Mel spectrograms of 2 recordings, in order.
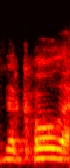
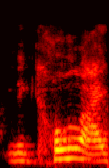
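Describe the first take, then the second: First: The name ends with a 'la' sound. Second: The name ends with a 'lie' sound. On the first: "if you pronounce it correctly" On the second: "however Marty wants to say it"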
